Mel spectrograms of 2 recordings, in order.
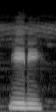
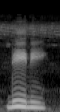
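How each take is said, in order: First: Put-on a child's soft tearful call for Nini. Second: Much higher, desperate cry of Nini; higher tearful cry. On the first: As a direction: whimper his name, hurt. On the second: Acted. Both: Satoko calls for her brother.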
